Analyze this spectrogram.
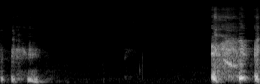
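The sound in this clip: Harsh coughing from a tickle in the throat: a short throaty burst, then silence, then a louder, longer bout of coughing at the end.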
